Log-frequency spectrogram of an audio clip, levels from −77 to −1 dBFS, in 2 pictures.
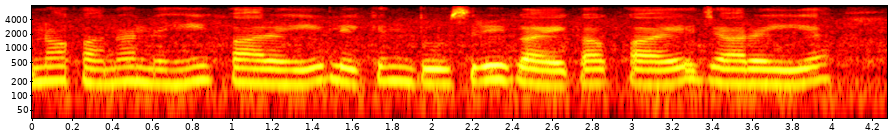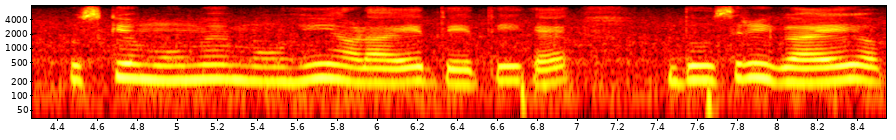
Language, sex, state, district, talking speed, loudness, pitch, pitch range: Hindi, female, Odisha, Sambalpur, 160 wpm, -17 LUFS, 200 Hz, 185-215 Hz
